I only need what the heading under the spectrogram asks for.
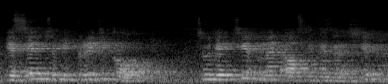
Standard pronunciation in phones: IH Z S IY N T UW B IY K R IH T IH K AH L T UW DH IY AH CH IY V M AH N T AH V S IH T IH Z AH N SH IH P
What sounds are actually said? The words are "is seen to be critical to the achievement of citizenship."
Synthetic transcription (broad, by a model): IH S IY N T UW B IY K R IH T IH K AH L T UW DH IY AH CH IY V M AH N T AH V S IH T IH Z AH N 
